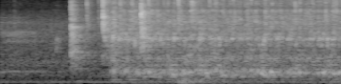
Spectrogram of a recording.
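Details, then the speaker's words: Gas geyser after repair that had been making loud bang/explosion sounds with flames shooting up; gasket opened and cleaned: a couple of ignition clicks, then smooth steady flame and water rush with no bangs; working properly. "बिल्कुल बहुत बढ़िया proper से काम कर रहा है दोस्तों। फिर हम आपको दिखाएंगे दोस्तों। ये देखो बिल्कुल सही चल रहा है गीजर।"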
